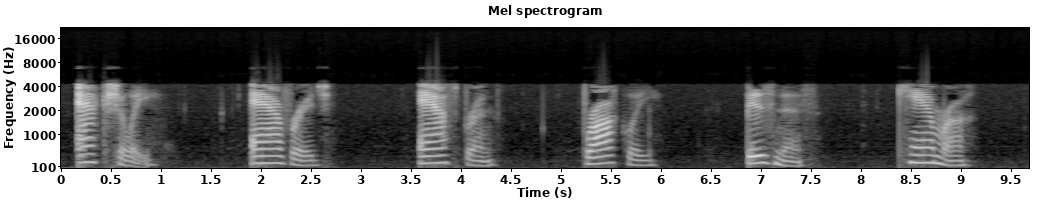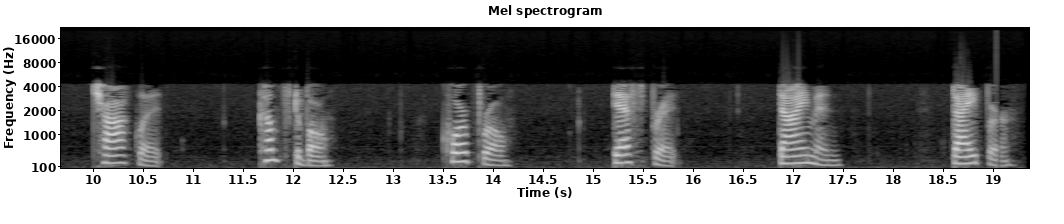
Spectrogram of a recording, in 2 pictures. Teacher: Some longer words that are stressed on the first syllable squeeze weak syllables right out. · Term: Squeezed out syllables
